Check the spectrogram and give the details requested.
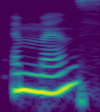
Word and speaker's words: immense: Can you explain how to pronounce immense again? Immense. So it's almost an E, right? Immense, not immense.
